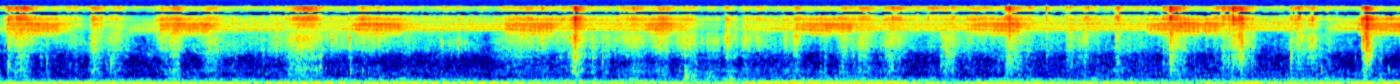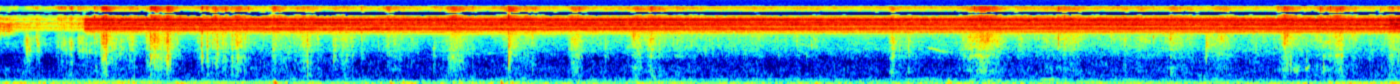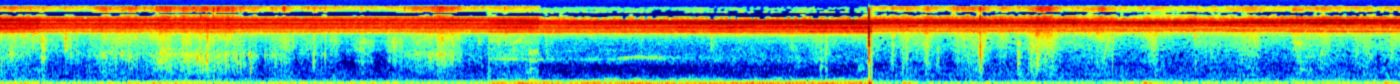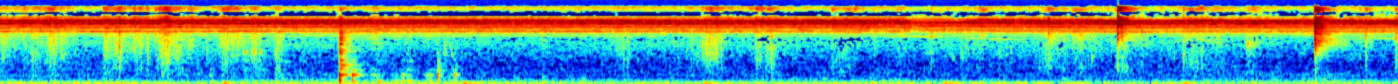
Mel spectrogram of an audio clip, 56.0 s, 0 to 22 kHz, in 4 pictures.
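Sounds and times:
high-pitched insect chorus: 0:00.0 - 0:55.9
footsteps crunching through dry leaves: 0:05.3 - 0:21.4, 0:22.9 - 0:45.1
sharp knock: 0:45.4 - 0:46.6
stones set down on ground: 0:45.4 - 0:46.6.

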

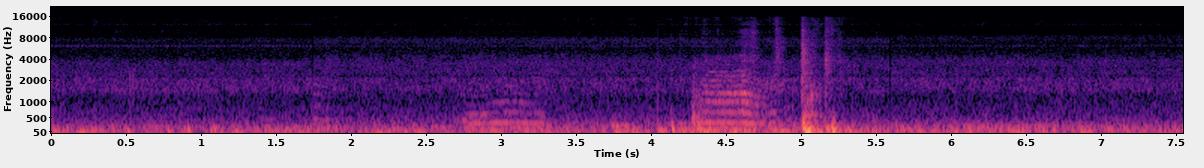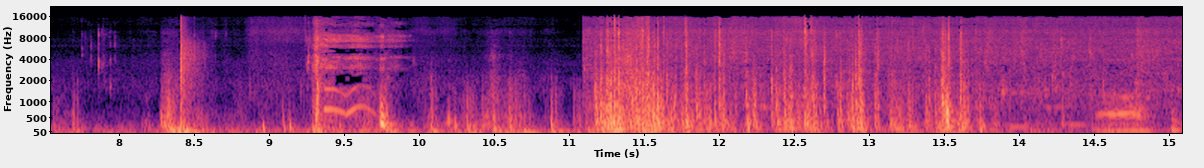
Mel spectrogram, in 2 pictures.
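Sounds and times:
knocks and thunks: 0:07.6 - 0:11.6
rattling clatter of hard objects: 0:09.0 - 0:14.1.

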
